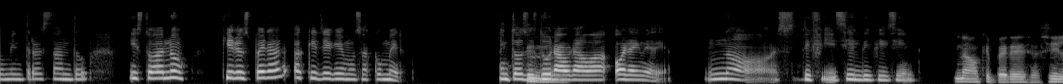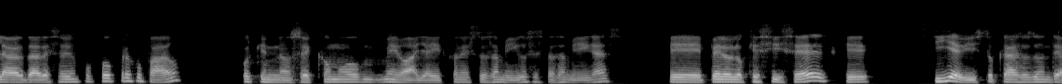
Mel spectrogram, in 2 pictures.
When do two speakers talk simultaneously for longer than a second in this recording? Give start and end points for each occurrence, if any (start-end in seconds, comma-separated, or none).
none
